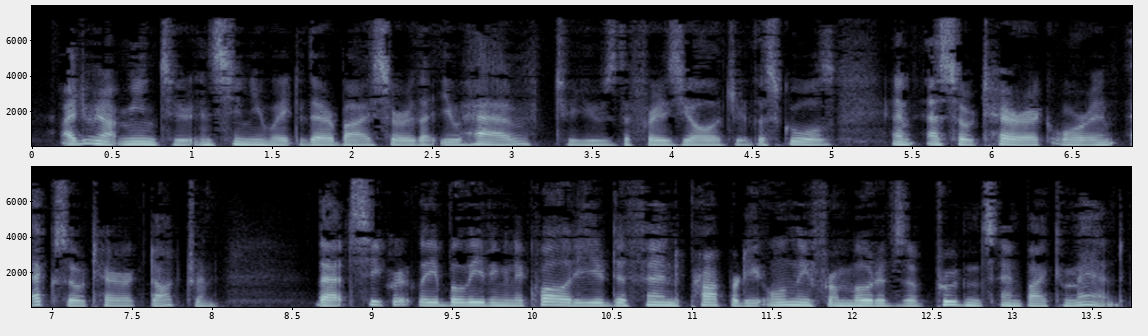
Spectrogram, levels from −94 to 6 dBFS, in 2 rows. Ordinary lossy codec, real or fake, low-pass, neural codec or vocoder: MP3, 32 kbps; fake; 7.2 kHz; autoencoder, 48 kHz, 32 numbers a frame, DAC-VAE, trained on Japanese speech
